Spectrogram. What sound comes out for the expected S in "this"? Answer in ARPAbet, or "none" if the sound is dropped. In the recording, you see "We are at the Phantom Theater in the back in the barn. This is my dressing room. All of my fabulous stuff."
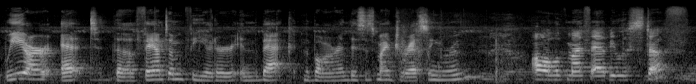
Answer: S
